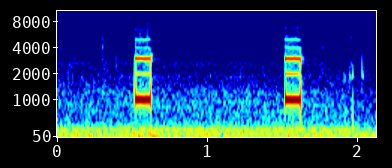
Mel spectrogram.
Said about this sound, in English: And when you hear the time signal for 11 o'clock Eastern Standard Time, gentlemen, it will be exactly 11 o'clock.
